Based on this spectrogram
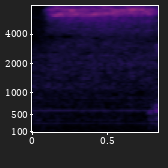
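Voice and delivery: long breathy sss on the exhale; snake hiss. Shown as a demonstration. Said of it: "exhale like a snake".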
